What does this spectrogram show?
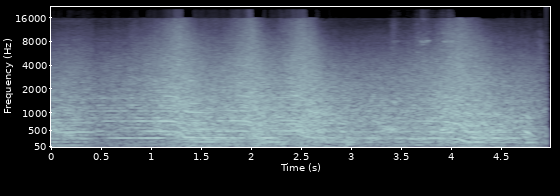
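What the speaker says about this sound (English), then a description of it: "look how them cars are dancing around coming out of the pole" Race cars pull away from pole position at a Hide Cup Series event, engines swelling and revving in repeated surges as several cars pass close by, loud and continuous with overlapping whine.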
